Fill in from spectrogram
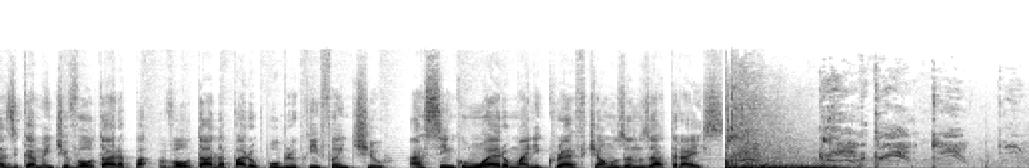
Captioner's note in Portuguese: tosse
